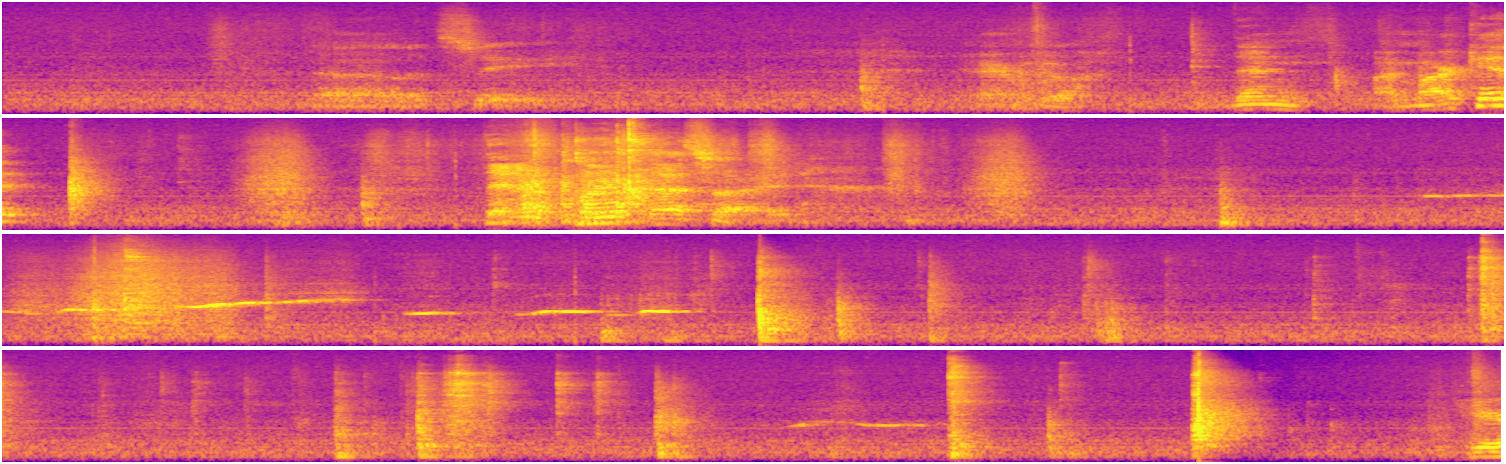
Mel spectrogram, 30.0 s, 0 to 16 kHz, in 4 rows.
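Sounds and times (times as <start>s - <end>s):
person whistling: 14.6s - 18.5s, 26.5s - 27.2s.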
